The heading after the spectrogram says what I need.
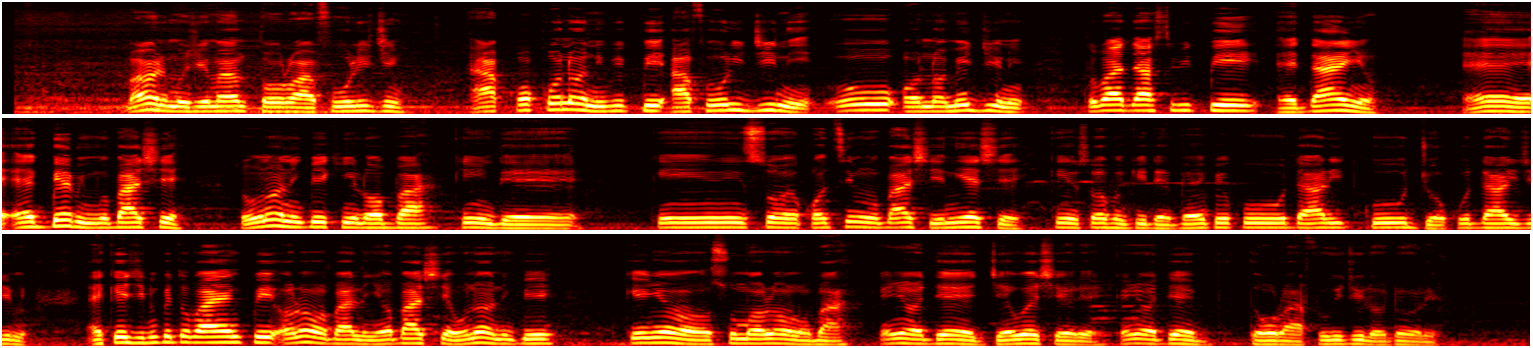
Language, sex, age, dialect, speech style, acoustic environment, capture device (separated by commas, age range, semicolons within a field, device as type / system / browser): Yoruba, male, 25-34, Nigeria - Ibadan, excited, nature, mobile / Linux / Chrome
